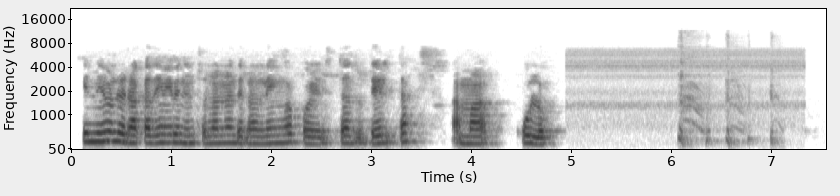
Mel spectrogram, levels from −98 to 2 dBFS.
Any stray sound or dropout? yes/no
yes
